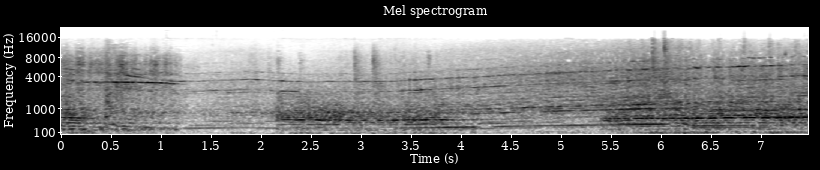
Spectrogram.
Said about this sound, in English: The Aston Martin was quite funny. It does sound a bit wheezy.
